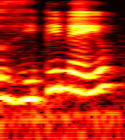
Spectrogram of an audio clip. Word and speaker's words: Zipmail: Esse P do Zipmail é mudo.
